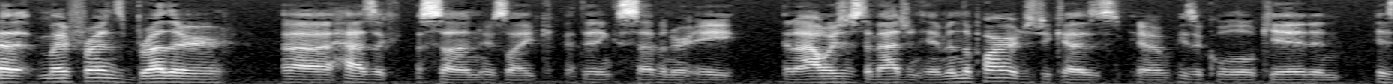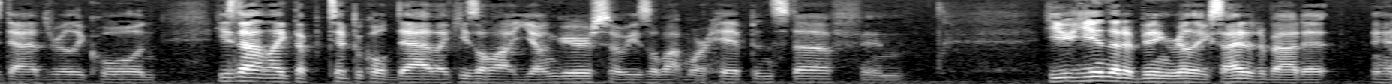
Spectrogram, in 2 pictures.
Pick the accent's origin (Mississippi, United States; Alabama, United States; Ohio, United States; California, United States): California, United States; Ripon; growing up in Ripon, the end of this month is Almond Blossom.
